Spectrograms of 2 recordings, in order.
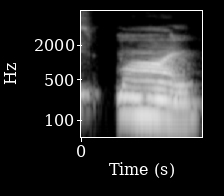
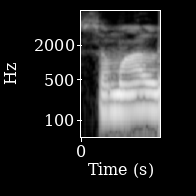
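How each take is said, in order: First: The vowel is a rounded 'aw' sound. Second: The vowel is an open 'a' sound. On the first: The speaker calls it right. "क्योंकि double L के बाद ए है तो इसे हम ओ करेंगे" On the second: The speaker calls it wrong. "इसको स्मॉल नहीं पढ़ेंगे"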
